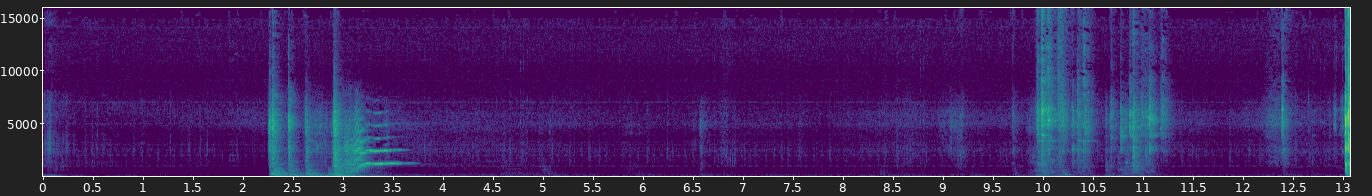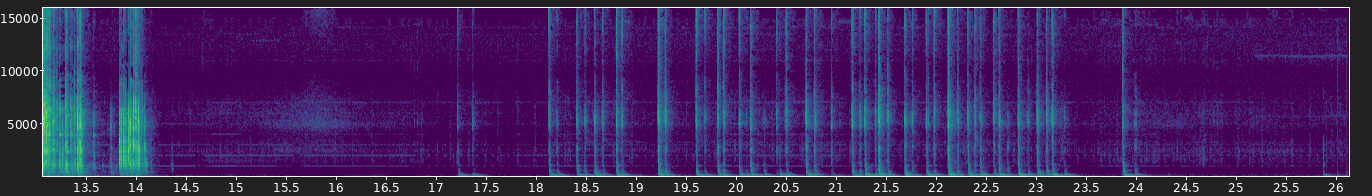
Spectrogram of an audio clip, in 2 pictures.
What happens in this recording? I opened the window, took a pen from nearby pen stand, put the pen on the table, then I typed something on my laptop.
